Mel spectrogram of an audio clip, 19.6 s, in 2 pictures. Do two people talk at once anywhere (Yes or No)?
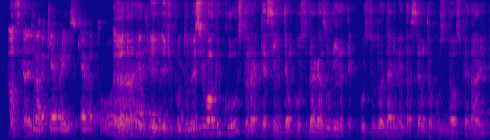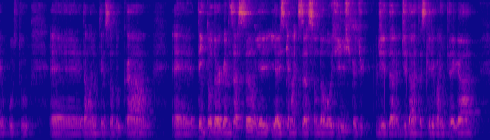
Yes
